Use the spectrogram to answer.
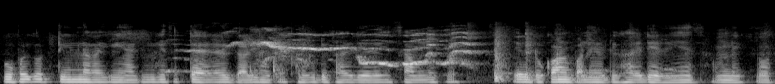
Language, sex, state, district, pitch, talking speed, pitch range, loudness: Hindi, female, Madhya Pradesh, Umaria, 110 Hz, 200 wpm, 105-115 Hz, -18 LUFS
